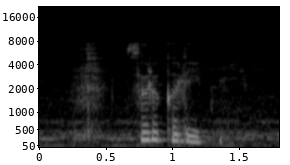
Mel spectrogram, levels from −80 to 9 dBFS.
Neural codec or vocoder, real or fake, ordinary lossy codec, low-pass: codec, 16 kHz, 8 kbps, FreqCodec, larger model; fake; none; none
